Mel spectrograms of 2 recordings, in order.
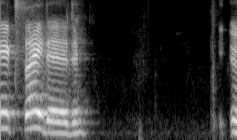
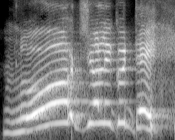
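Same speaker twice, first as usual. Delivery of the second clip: beam out as a cheerful cosmic guide; channeled Zach; 2 semitones higher than usual. Acted. Channeled spirit greeting the women, jolly and exuberant. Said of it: "welcome to Zach".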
